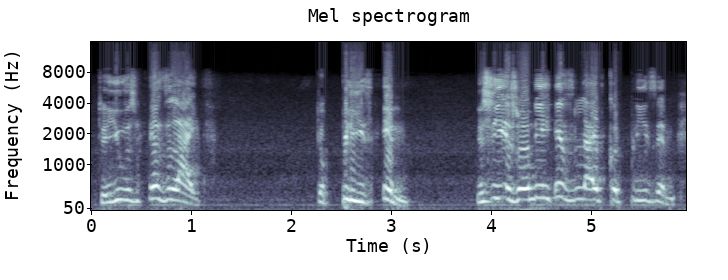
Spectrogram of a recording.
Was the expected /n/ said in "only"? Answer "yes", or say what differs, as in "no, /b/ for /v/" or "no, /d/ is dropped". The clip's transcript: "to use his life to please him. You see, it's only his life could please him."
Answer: yes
